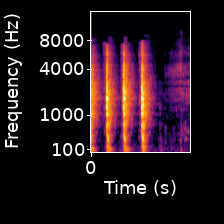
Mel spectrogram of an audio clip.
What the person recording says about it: once this one's set it does go rock hard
